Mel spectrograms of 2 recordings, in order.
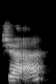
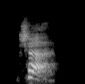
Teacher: our voiced sound is ja, and our voiceless is cha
